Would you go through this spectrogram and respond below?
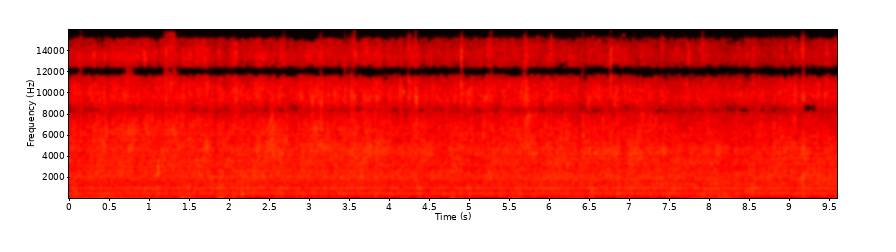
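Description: Green and yellow bell peppers and celery fry in a pan with a steady, dense sizzle that runs close and continuous for the whole stretch, with no one talking.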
